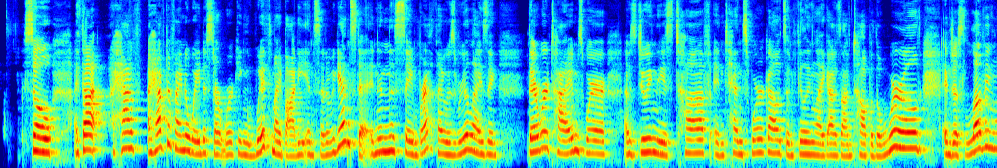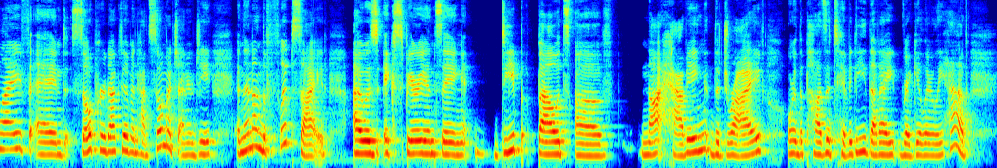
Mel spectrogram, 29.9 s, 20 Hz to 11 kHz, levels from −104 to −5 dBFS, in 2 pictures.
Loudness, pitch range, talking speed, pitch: -22 LUFS, 200-260 Hz, 170 wpm, 220 Hz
